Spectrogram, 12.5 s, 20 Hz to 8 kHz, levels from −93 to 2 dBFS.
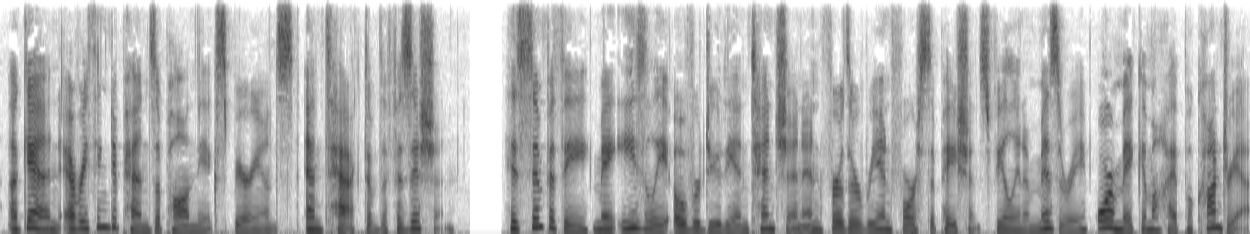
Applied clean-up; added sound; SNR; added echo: none; none; none; none.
